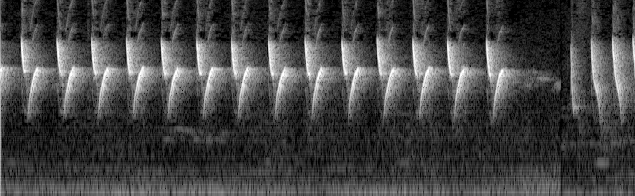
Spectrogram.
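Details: Actively singing bar-winged prinia, the crystal prinia form, used to tutor magpie-robins: rapid high chirps, each a sharp note dropping into a rising one, repeated about four times a second, with a brief pause before the series resumes.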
